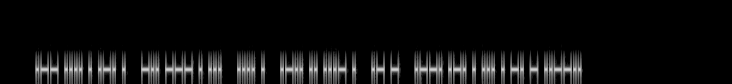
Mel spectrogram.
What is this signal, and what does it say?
Morse code, heard as a keyed tone, about 50 wpm, 700 Hz. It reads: WHERE DOES HE LIVE AT PRESENT?
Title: Sentences from Top 800 Words 50wpm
